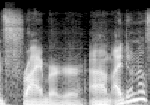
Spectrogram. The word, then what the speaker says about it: Fryberger: let's see here fry yeah it's fry Burger so if you uh search Evan e v an f r y b r g r that is Evan fryberger um I don't know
